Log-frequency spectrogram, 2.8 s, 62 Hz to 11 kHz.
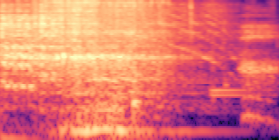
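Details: Barn-find BMW not started since 2001, needing priming, cranked with a little throttle: loud cranking with brief catches that fade instead of settling into idle; not yet keeping running, though it starts shortly after. Cause suspected, not confirmed.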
